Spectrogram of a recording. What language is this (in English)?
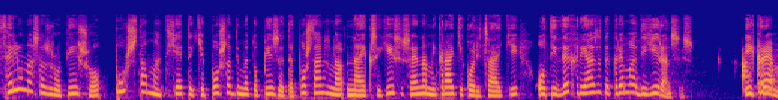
Greek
